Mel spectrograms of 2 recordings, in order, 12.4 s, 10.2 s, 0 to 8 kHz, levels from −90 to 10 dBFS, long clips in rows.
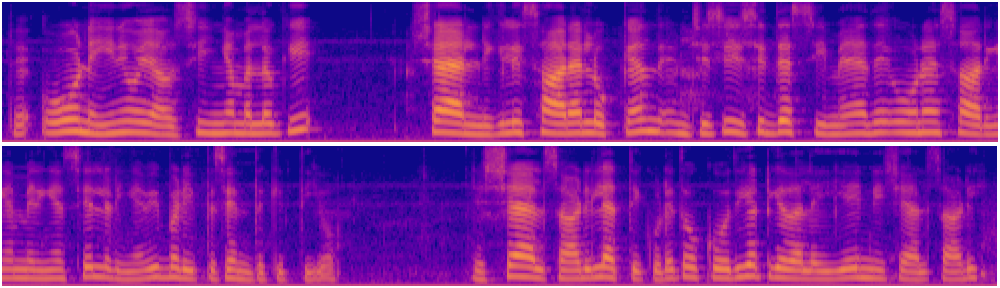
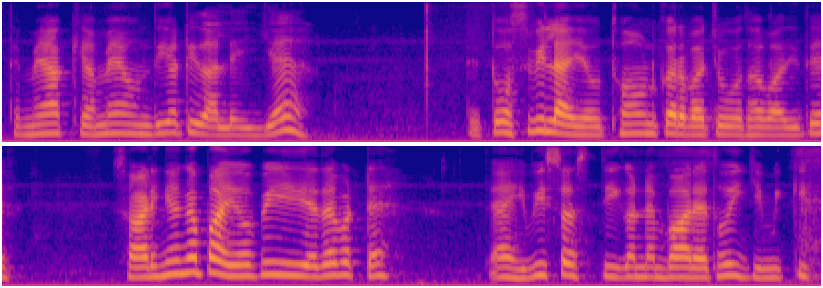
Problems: none marked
